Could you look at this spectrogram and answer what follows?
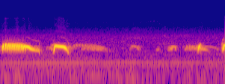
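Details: Spotted dove cooing, a voice played for enjoyment and to train decoy doves: one long, loud, low coo, then a shorter rounded coo and several softer, fainter coos, with a steady low hum underneath.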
